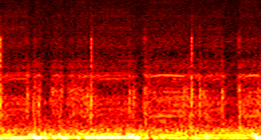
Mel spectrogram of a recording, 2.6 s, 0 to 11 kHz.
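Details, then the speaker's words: 2007 VW B6 with Climatronic: quiet repeated ticking from behind the dash corner, once or twice a second, while driving, as the climate flap actuator motor hunts for a position it never reaches; faulty flap actuator, noise stops when unplugged, replacement advised. "there's this flat engine that's trying to get the right position but it can't so that's what is causing that"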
